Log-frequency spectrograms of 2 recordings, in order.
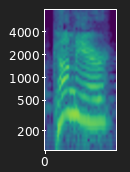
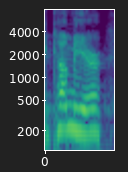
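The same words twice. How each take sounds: First: A hint of a parent calling, pitched up; higher, brief call to a small child; parent calling toddler. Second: Lightly voiced God, an understated call; soft-edged, restrained summons. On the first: Parent summoning a toddler, lightly acted higher call. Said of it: "You ever say to your toddler". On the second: God calling toddler-like people, understated call. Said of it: "God would say".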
